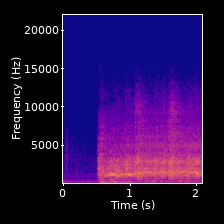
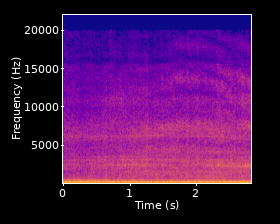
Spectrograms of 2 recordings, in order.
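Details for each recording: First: Freshly rebuilt V8 in a 1979 GMC C35 at first start attempt: steady cranking with no firing while it builds oil pressure. There is no spark yet, and the gas pedal was sticking. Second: Freshly rebuilt V8 in a 1979 GMC C35 at first fire-up, held at high RPM for the 30-minute flat-tappet cam break-in: a steady, smooth fast idle with no clicking or knocking. Healthy.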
